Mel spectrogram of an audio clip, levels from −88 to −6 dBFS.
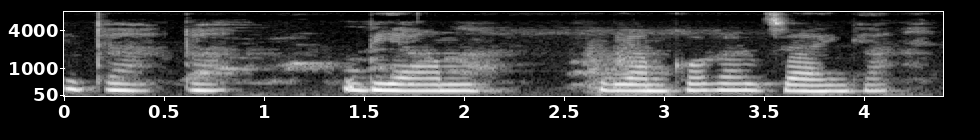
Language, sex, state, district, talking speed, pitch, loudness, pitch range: Bengali, female, Assam, Hailakandi, 80 wpm, 225 Hz, -14 LUFS, 220-235 Hz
